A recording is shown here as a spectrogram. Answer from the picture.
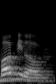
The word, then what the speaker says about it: Babylon: Ve bu kesinlikle Babylon diye okunmuyor. ba- Babylon diye okunuyor.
